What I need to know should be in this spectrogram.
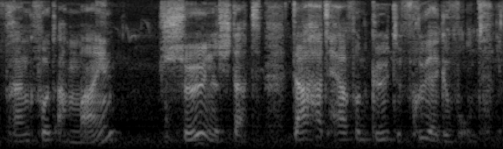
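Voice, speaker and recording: A man's voice: mid-range voice, animated, slow pace, sharp tone, a little hiss or hum, full character voice. An actor playing a loyal but self-important secretary and coachman, polite and a bit pompous. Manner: polite, fussy, a little pompous. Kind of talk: radio play for language learners.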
